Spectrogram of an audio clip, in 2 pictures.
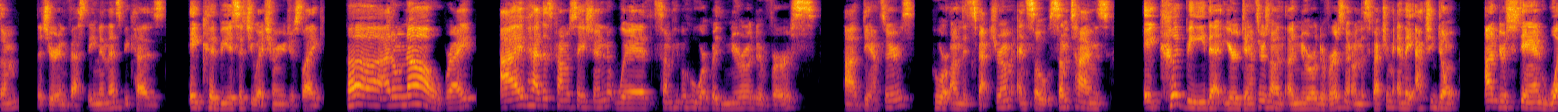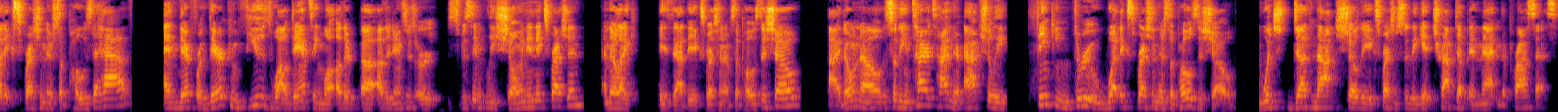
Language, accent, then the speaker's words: English; Los Angeles, California, United States; also born or lived in Atlanta, Georgia / San Diego; raised in Los Angeles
